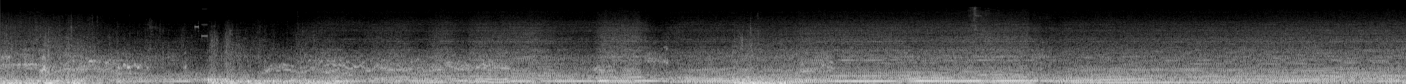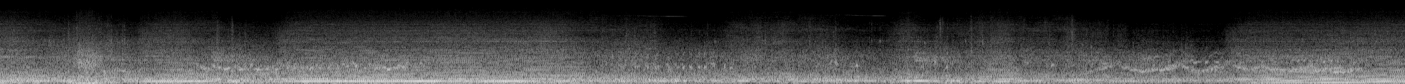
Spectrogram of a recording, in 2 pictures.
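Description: A car engine roars, revving up and down through the gears.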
